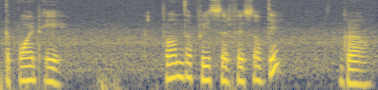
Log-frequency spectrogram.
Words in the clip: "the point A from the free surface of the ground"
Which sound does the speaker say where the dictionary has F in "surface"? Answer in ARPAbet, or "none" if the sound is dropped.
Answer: F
